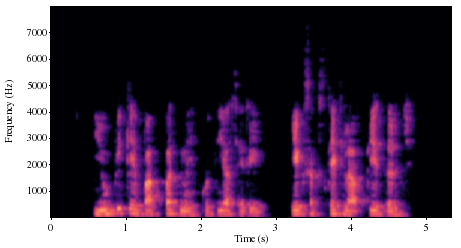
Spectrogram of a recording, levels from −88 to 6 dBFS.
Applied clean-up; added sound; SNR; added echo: neural mask model Resemble Enhance denoiser.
